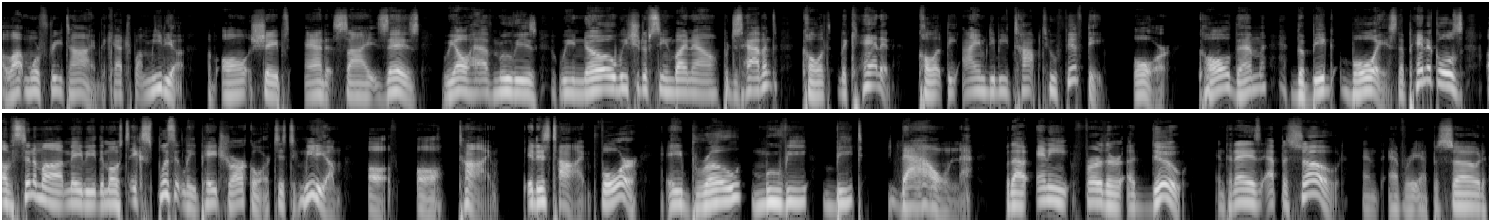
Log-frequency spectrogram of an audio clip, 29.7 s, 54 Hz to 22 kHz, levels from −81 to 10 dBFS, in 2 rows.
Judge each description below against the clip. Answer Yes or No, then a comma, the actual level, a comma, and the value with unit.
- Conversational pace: Yes, average, 160 wpm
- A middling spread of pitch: Yes, average, 3.7 semitones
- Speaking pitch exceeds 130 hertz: Yes, medium, 140 Hz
